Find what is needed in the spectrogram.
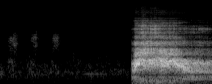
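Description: Logo sound effect: four faint short chirps, then a sudden loud animal roar starting about a second and a half in.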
